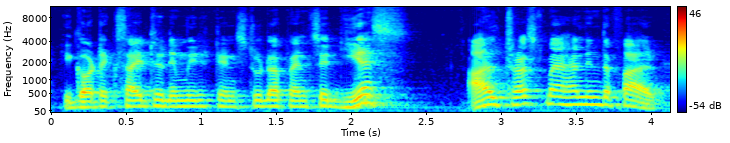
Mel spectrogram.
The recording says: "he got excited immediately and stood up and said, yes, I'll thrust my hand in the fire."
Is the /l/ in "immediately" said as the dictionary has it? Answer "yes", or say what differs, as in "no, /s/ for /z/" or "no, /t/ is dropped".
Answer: no, /l/ is dropped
